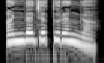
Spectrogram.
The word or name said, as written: ಅಂಡಜತುರಂಗ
